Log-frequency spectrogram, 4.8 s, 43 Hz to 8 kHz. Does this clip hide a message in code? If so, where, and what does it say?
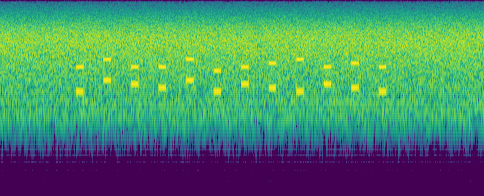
Yes: DTMF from 0.8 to 3.9 s, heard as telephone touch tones, dialled by machine, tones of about 80 ms, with radio hiss and a squelch burst at the end. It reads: 2D85D186A862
